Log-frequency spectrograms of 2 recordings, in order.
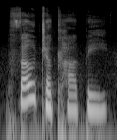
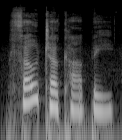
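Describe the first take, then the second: Both takes have the same delivery.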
